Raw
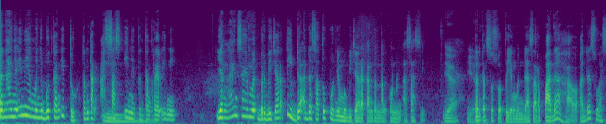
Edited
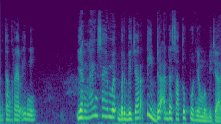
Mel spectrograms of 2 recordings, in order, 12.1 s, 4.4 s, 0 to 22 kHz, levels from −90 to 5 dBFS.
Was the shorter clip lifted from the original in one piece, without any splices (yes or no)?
yes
